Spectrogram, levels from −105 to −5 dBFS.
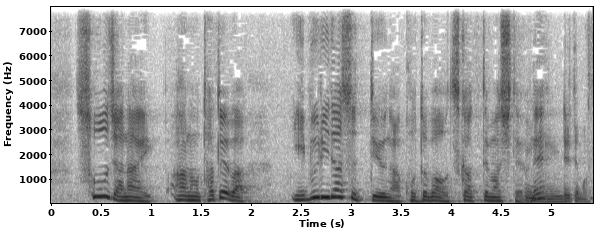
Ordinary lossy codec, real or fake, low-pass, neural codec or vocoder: none; real; none; none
